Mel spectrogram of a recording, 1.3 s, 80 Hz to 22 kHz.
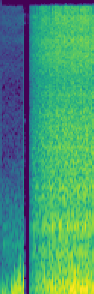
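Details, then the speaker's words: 2002 Nissan Xterra 4-cylinder, 337,000 miles with rebuilt top end, after power steering pump replacement and belt tension corrected: smooth idle at startup, no squeal or chirp even turning steering. "startup is complete there's no squeaking noise everything seems to be running normally"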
